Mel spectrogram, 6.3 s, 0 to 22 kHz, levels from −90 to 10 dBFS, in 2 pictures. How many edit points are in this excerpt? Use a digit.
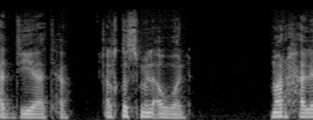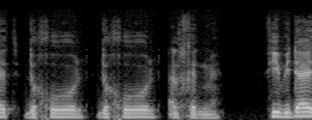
1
